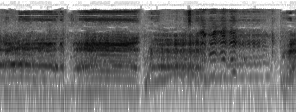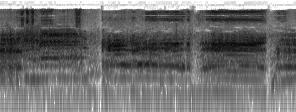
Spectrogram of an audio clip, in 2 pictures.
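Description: A goat gives loud, wavering bleats, each about a second long, repeated with brief pauses.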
